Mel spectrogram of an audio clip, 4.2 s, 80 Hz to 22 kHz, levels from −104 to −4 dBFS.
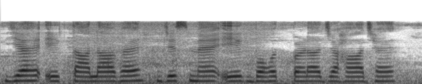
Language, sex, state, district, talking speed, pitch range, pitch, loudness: Hindi, female, Chhattisgarh, Jashpur, 155 wpm, 220-230 Hz, 220 Hz, -23 LUFS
